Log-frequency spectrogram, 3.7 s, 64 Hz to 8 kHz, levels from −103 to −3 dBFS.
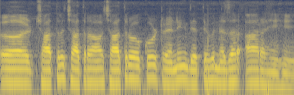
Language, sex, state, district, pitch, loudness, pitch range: Hindi, male, Bihar, Jamui, 120 Hz, -16 LUFS, 115-130 Hz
